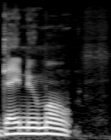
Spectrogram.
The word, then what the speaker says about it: denouement: Denouement.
